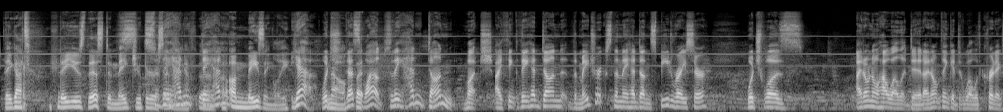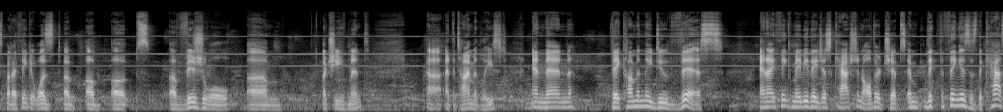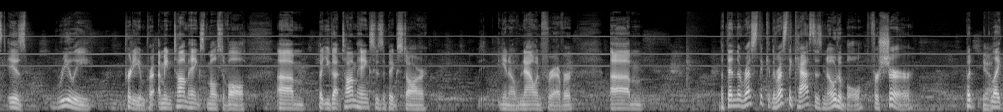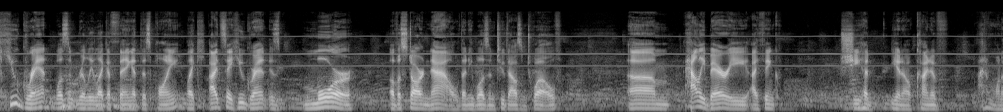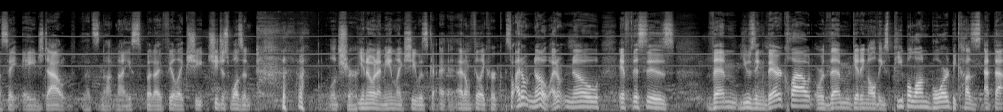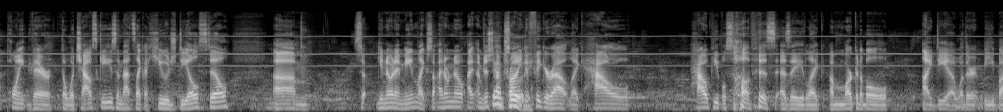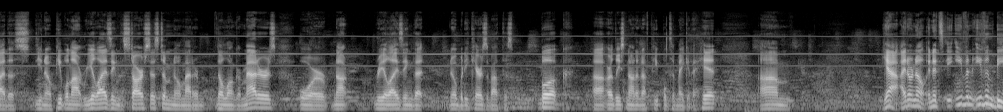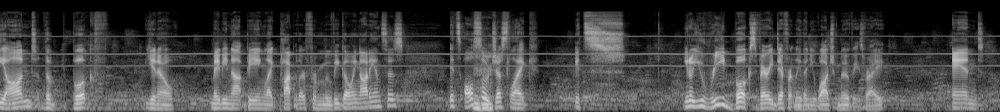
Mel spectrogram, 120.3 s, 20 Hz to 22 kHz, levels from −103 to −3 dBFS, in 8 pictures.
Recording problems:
high-pitched whine; noticeable; throughout; 3.5 kHz, 20 dB below the speech
chatter from many people; faint; throughout; 20 dB below the speech
uneven, jittery; strongly; from 1:08 to 1:28

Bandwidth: 15 kHz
